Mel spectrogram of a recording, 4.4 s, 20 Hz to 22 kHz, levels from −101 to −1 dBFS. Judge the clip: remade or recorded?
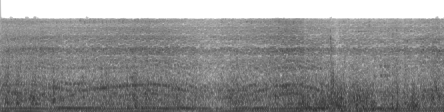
recorded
